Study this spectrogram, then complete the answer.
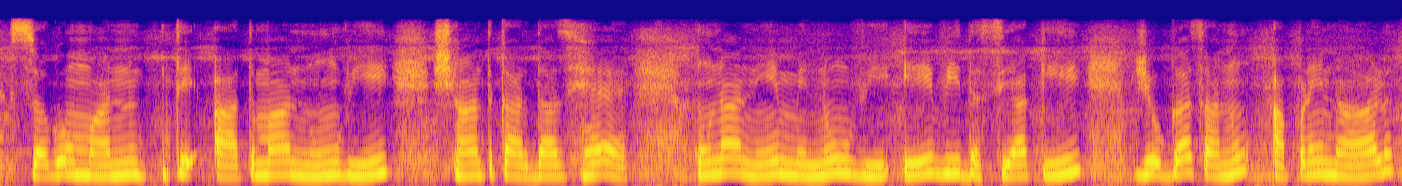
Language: Punjabi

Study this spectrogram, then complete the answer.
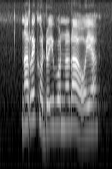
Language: Venda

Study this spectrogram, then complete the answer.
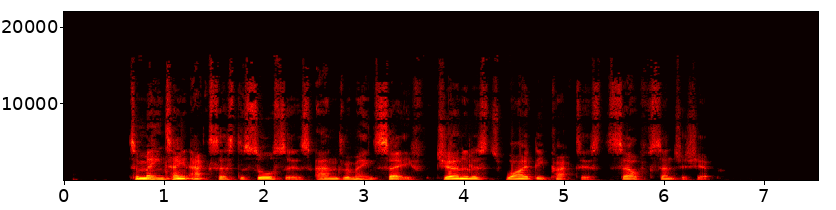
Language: English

